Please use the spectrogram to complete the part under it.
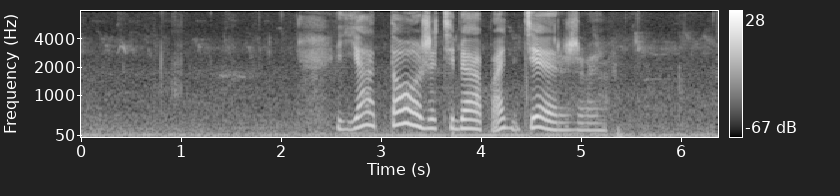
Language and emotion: Russian, positive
